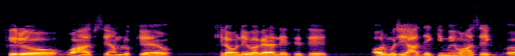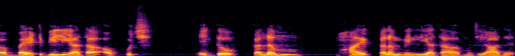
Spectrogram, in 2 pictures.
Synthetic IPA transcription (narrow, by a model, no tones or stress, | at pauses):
fɪɾʋɐɦãseɦɐmloːɡ̚ke | kʰɪlaːʊneʋɐɣɛːɾaleːt̪et̪ʰe | ɔːɾmʊd͡ʒʱejaːd̪ɦɛkimɛ̃ːʋɐɦãseeːk̚bɛːʈbʱilijat̪ʰaʔɔːɾkʊt͡ʃʰ | eːk̚d̪oːkɐləm | hãeːkːɐləmbʱilijat̪ʰamʊd͡ʒʱejaːd̪ɦɛː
